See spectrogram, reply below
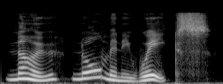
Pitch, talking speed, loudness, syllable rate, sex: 220 Hz, 80 wpm, -16 LUFS, 2.6 syllables/s, female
